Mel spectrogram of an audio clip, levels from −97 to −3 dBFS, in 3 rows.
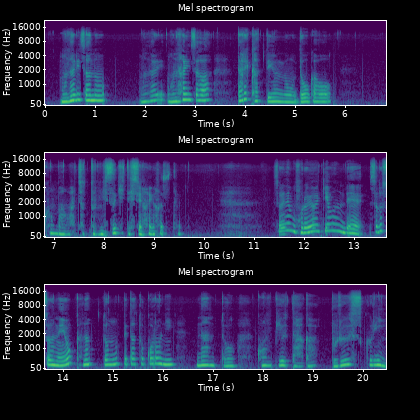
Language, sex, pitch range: Japanese, female, 165-225 Hz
